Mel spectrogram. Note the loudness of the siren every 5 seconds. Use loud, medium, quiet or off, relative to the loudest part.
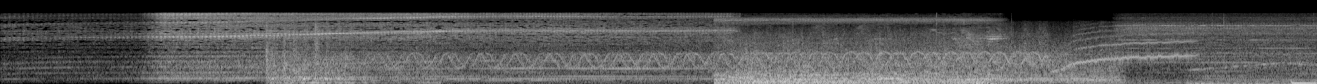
medium, loud, loud.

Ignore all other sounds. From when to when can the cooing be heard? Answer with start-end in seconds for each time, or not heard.
2.6-4.5, 7.1-10.1.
